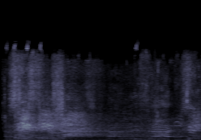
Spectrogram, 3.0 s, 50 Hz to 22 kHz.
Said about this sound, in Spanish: Cientos de manifestantes coreando 16 disparos recorrieron las calles del centro de Chicago el martes por la noche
